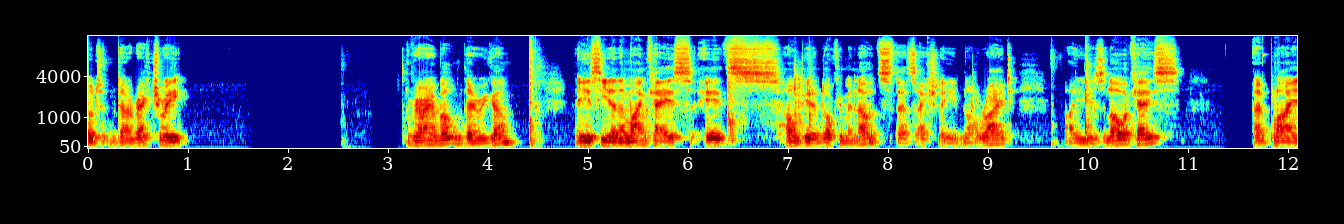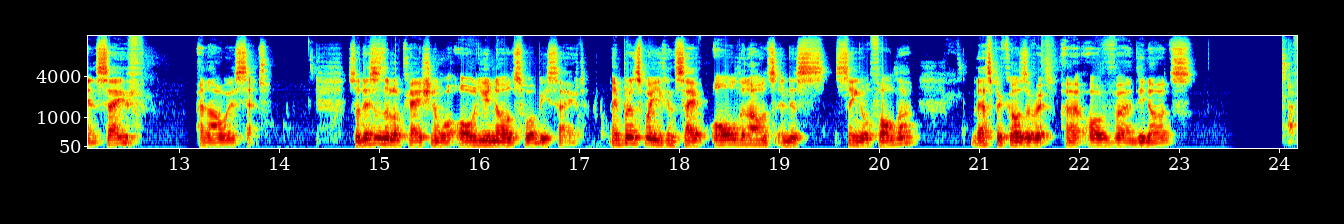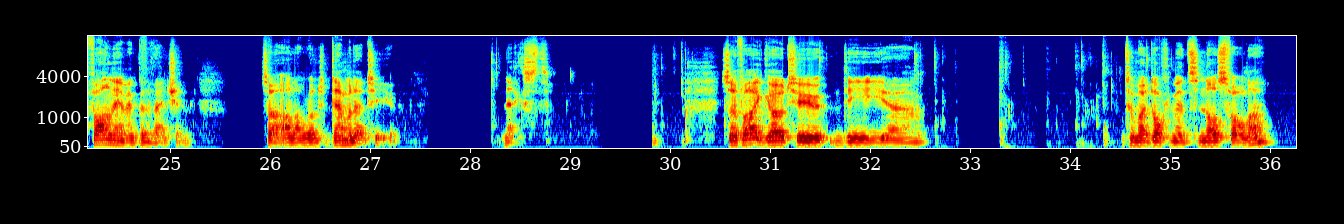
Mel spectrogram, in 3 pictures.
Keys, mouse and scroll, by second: 0.0-0.6 typing, 1.8-3.0 typing, 4.4 alt+x, 8.2 click, 9.6 d, 9.9 Delete, 11.9 click, 29.7 q, 32.6 ctrl+BackSpace, 32.8 ctrl+BackSpace, 33.2 ctrl+BackSpace, 33.5-35.3 typing.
